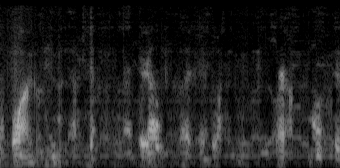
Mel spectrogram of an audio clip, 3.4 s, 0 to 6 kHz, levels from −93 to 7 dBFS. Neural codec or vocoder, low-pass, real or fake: codec, 16 kHz in and 24 kHz out, 0.6 kbps, FireRedTTS-2 codec; 5.4 kHz; fake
